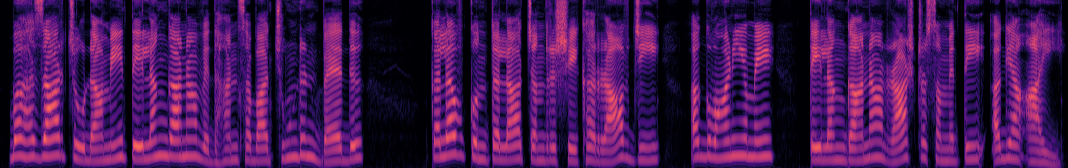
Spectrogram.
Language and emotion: Sindhi, neutral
